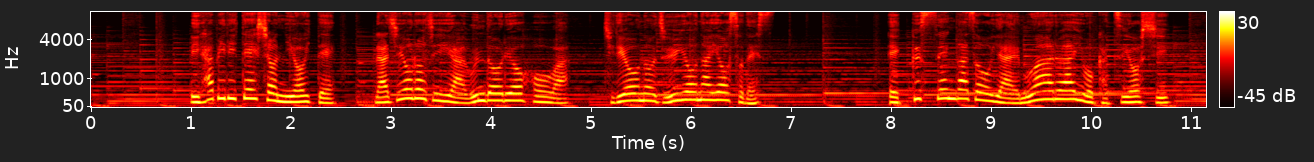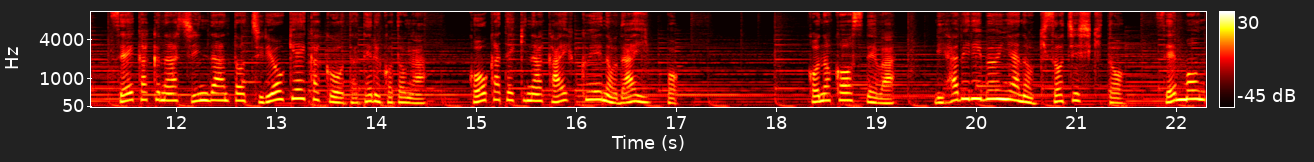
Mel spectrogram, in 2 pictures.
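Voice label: eLearning Confident, Voice Over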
